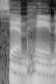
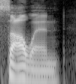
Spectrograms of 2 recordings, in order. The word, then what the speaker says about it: Samhain: But it's not pronounced Samhain. Of course it's not because it's Celtic. It's pronounced Samhain.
